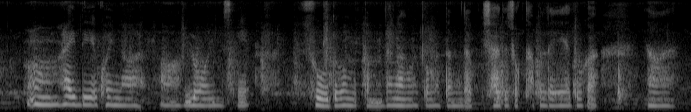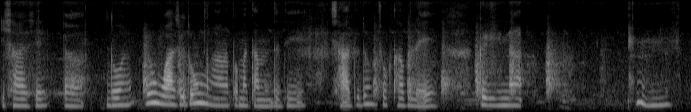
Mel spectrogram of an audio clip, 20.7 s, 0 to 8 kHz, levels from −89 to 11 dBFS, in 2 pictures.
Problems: background sounds at intervals, low volume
